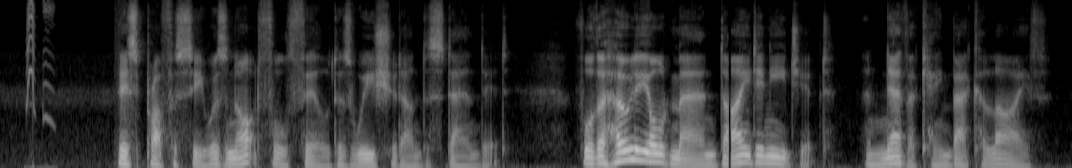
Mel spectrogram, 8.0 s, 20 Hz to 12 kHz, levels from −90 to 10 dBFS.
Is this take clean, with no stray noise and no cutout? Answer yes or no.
no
